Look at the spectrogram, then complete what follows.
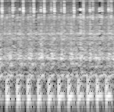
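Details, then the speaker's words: Carburetor tuning, engine started and throttle screw turned up: even quick putting of about eight beats a second with no misses, idle speed set too high, to be lowered by turning the screw clockwise. "आप देख रहे हैं race थोड़ा ज्यादा increase हो गई है"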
